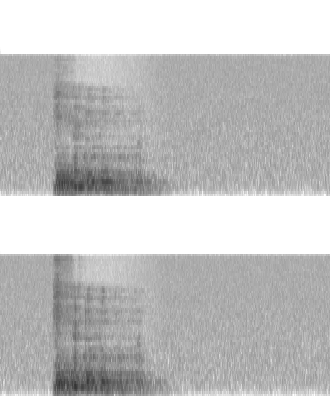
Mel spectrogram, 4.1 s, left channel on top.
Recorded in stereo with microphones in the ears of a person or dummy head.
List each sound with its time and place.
0.7 s laughter: 75° right (ahead or behind), 1.0 m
